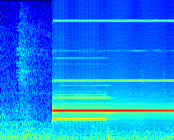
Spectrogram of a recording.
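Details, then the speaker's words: Demonstration of a homemade open-circuit remote alarm that goes off when a home ventilator is shut down, built because the ventilator's own alarm had failed: a loud, steady high-pitched electronic tone starts abruptly after brief quiet room noise. "this is what happens when the ventilator shuts down we end up with no alarm the alarm system fails now I'm going to shut the ventilator down and demonstrate here this system shutting down"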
